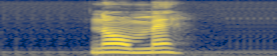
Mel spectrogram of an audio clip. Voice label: "nOomEh", Oapan, female; Oapan minimal pairs 1998

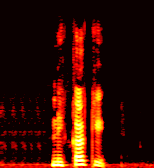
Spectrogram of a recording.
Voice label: "nihkaki", Oapan, female; Oapan minimal pairs 1998

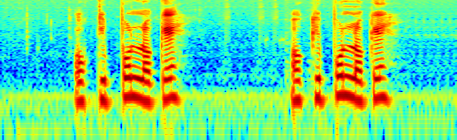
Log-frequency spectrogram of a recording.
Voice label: "ookipOlokEh", Oapan, female; Oapan minimal pairs 1998

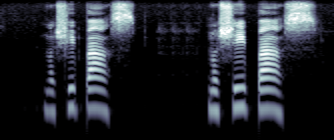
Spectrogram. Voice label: "noxIipAas", Oapan, female; Oapan minimal pairs 1998

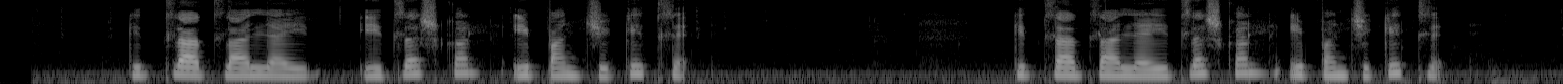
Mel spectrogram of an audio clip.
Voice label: "kitlaatlaalia iitlaxkal iipan chikihtli", Oapan, female; Oapan minimal pairs 1998

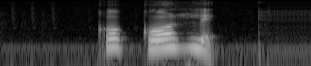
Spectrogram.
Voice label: "kOkOohli", Oapan, female; Oapan minimal pairs 1998

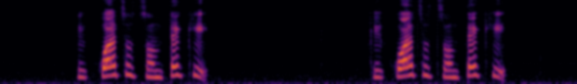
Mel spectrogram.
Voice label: "kikwAatsotsontEki", Oapan, female; Oapan minimal pairs 2000

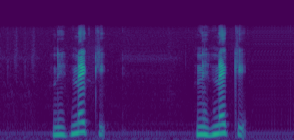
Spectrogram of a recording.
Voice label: "nihneki", Oapan, female; Oapan minimal pairs 1998

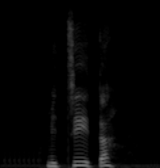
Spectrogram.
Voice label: "mitsIitAh", Oapan, female; Oapan minimal pairs 1998

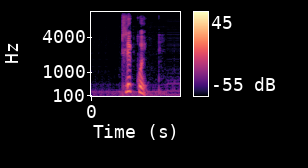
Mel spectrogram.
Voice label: "tlikwi", Oapan, female; Oapan minimal pairs 1998

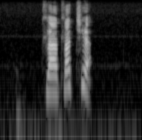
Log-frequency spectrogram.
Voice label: "tlaatlachia", Oapan, female; Oapan minimal pairs 2000

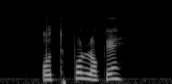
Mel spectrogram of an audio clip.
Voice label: "ootpOlokEh", Oapan, female; Oapan minimal pairs 1998

